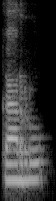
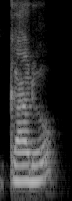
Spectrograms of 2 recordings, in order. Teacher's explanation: Son vibrantes. Una es múltiple y la otra es simple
